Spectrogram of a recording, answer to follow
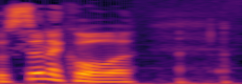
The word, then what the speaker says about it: Sinicola: And then she does mention that I did pronounce, although I can't pronounce her name correctly on the previous show, Sinicola, just like it's spelled.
